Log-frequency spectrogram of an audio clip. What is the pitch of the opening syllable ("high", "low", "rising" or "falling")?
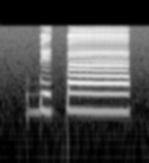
high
